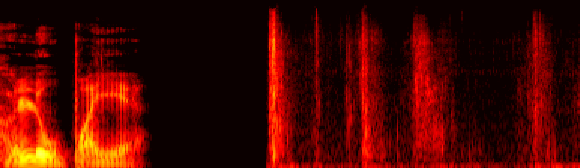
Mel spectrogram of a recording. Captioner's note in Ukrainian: чвак-чвак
